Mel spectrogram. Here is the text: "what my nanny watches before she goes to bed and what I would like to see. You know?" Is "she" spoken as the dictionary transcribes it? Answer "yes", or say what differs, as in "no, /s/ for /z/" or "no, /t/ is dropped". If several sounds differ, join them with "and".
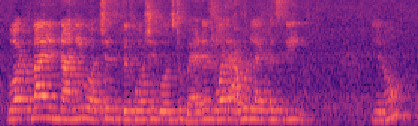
yes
